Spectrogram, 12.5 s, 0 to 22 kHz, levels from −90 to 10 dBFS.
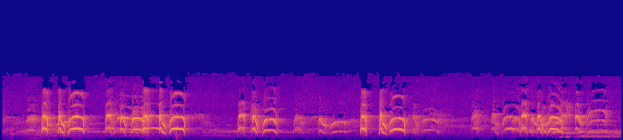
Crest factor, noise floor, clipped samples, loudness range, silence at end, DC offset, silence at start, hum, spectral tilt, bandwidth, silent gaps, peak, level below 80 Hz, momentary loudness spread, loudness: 18 dB; -47 dBFS; under 0.1%; 6 LU; 0.05 s; under 0.1%; 0.05 s; none; 6.5 dB/octave; 11 kHz; none; -6 dBFS; under -90 dBFS; 18 LU; -19 LUFS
